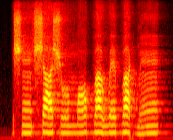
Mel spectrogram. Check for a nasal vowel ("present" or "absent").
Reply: present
